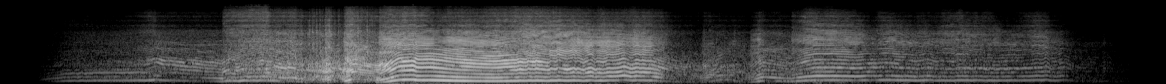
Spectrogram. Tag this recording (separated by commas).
Motorcycle, Vehicle, Motor vehicle (road)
